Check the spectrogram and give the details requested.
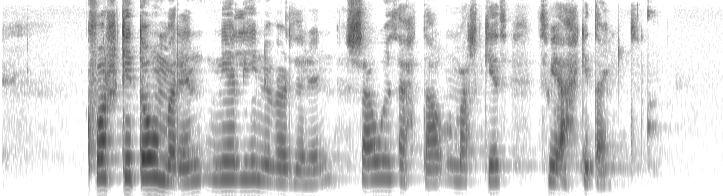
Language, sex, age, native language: Icelandic, female, 18-19, Icelandic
